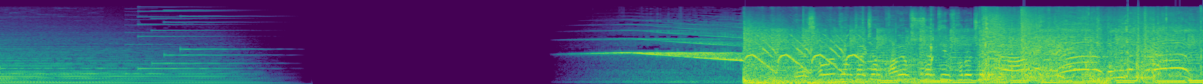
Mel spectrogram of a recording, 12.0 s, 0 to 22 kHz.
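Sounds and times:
siren tone sliding downward: 5.6s - 8.7s
police siren yelping: 5.8s - 8.9s.

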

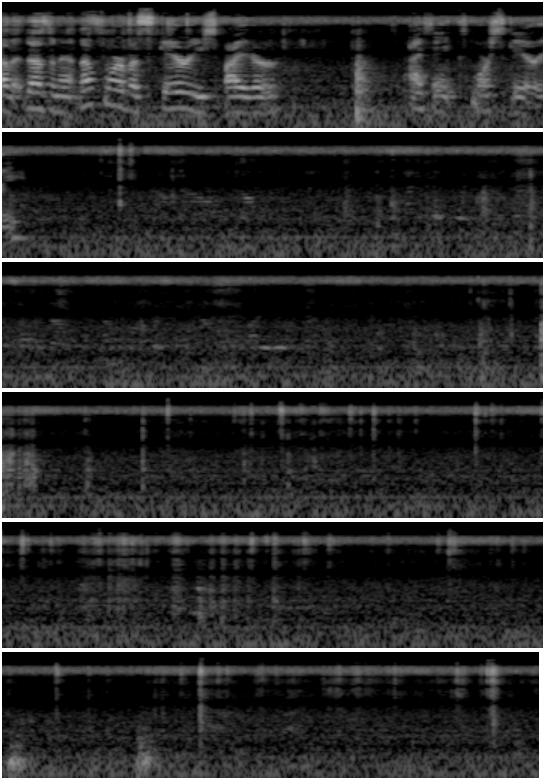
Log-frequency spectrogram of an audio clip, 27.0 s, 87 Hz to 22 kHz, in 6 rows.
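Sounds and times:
background hum: 0.0s - 27.0s.

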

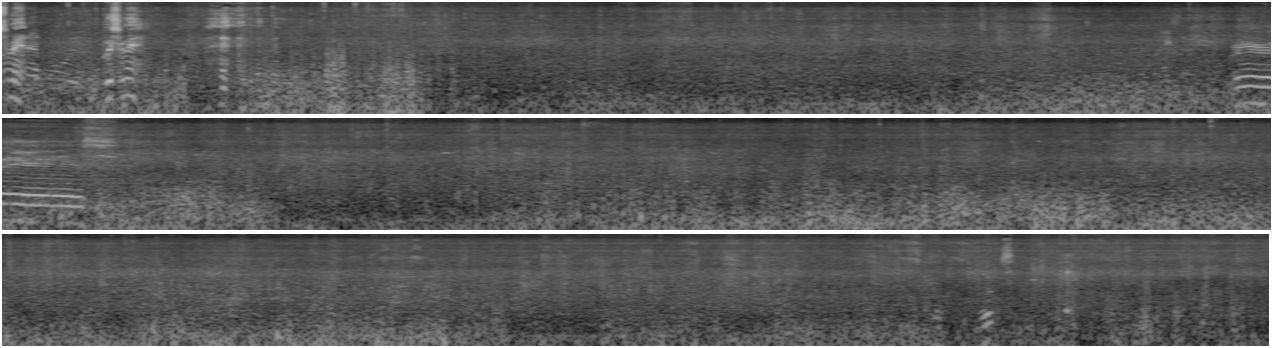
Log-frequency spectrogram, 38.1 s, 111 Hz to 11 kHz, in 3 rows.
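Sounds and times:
choppy water slapping: 0.0s - 38.0s
wind buffeting microphone: 0.0s - 38.0s.

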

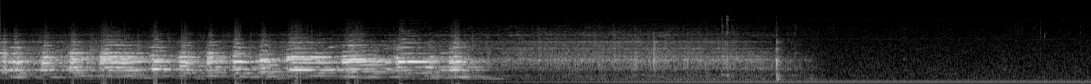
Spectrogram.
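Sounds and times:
brass band music on phonograph: 0.0s - 7.2s
record surface hiss: 0.0s - 10.9s.

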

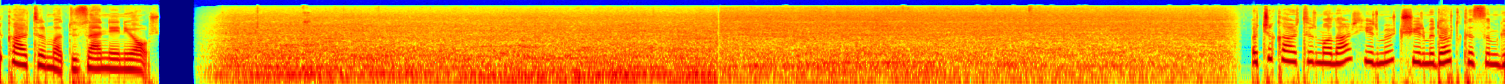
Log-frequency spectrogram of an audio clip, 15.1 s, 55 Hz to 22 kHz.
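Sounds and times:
rushing hiss: 2.0s - 12.4s.

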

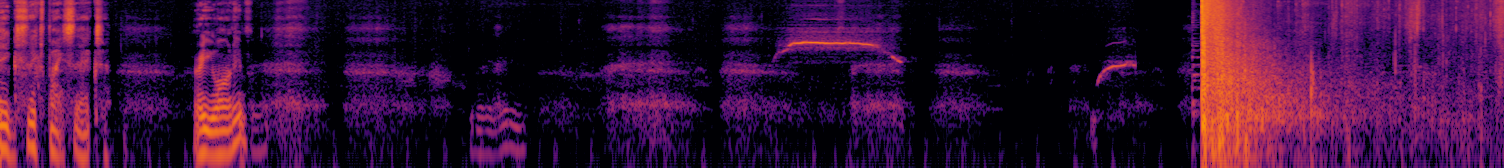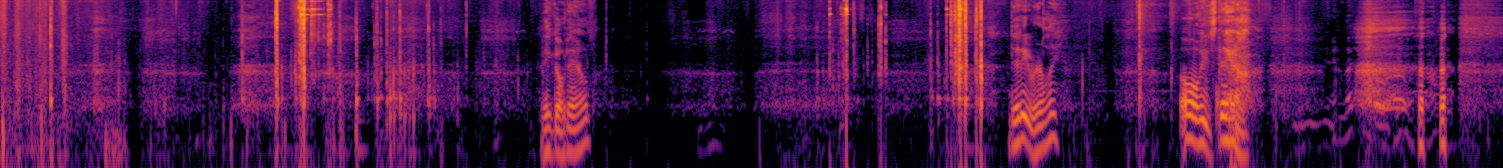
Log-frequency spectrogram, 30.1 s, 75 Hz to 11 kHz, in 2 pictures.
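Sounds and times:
high whistle-like calls: 7.7s - 9.2s, 10.9s - 11.6s
gunshot with long echo: 12.0s - 14.0s
rustling: 13.0s - 20.4s
small clicks: 23.2s - 25.0s.

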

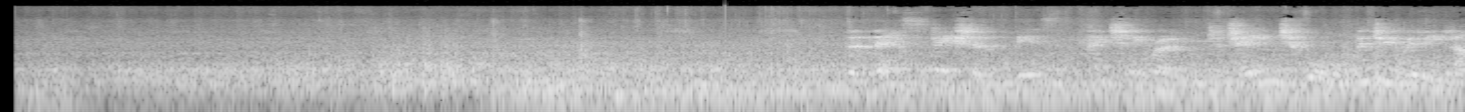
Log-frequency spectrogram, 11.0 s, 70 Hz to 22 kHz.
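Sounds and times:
train wheels rumbling on rails: 0.1s - 10.9s.

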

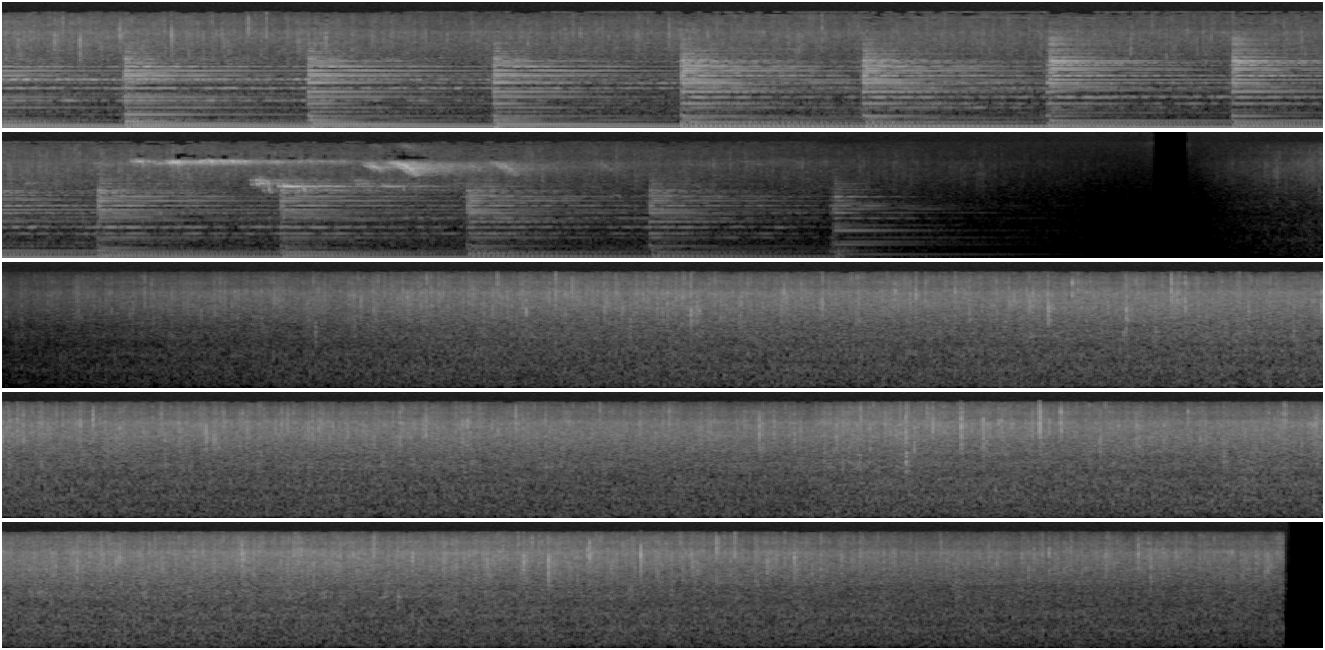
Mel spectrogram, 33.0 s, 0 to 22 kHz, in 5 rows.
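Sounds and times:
faint hiss with crackles: 0.0s - 9.2s, 12.8s - 32.9s.

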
